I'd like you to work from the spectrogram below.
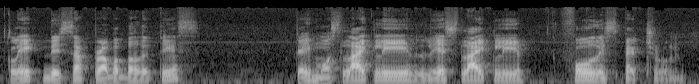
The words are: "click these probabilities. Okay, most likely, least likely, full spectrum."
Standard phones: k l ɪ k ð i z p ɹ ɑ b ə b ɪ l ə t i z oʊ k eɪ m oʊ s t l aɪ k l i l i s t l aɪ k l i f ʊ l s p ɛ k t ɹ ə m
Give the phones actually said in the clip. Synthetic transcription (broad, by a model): k l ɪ k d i s p ɹ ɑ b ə b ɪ l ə t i s oʊ k eɪ m oʊ s t l aɪ k l i l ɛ s l aɪ k l i f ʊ l s p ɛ k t ɹ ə m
